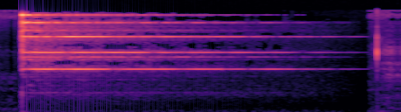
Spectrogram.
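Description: A single bell chime, struck once about a quarter second in and ringing out with a slow fade over about three and a half seconds. It is a sting sounded to open the interview's quick-fire segment.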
